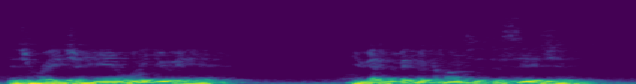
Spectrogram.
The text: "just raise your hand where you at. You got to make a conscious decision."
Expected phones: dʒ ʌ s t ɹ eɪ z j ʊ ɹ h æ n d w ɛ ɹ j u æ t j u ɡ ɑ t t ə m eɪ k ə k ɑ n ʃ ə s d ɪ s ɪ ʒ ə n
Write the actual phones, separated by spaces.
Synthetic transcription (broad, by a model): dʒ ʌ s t ɹ eɪ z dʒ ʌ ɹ h æ n d w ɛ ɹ j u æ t j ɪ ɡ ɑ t t ə m eɪ k ə k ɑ n s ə d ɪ s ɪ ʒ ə n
